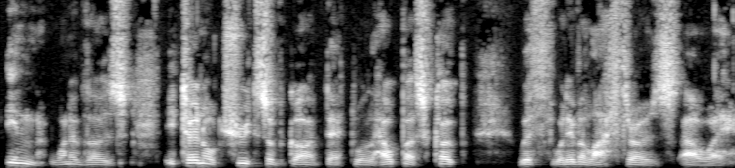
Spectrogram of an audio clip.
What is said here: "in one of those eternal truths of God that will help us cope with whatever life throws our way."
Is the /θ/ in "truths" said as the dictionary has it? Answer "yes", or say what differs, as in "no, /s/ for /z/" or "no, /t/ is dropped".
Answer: yes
